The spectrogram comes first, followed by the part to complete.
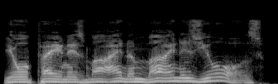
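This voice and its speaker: A man voicing a guarded magician in an audiobook, a calm and protective brother who speaks in a measured, earnest way. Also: mid-range voice, no room sound, natural voice. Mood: firm.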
